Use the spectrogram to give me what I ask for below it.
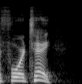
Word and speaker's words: forte: Some such and such is not my forte. And then it turns out it's fort. You pronounce it fort.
